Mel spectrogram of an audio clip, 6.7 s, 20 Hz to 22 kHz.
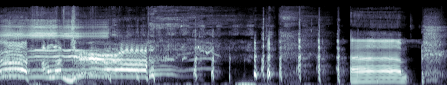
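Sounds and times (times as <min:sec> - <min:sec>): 
person screaming into the microphone: 0:00.0 - 0:02.4
laughter: 0:00.5 - 0:06.2
choppy breathy gasps: 0:04.2 - 0:04.8, 0:06.3 - 0:06.7
speech: 0:05.3 - 0:06.6.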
